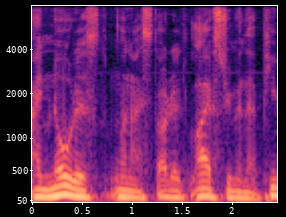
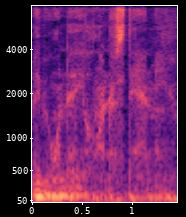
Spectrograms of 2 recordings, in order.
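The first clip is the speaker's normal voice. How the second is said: whispered softly, hushed, under the breath; 7 dB quieter than usual. Teasing someone who claims thick skin, in front of the listeners: whispering. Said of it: "Why are you whispering?".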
